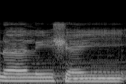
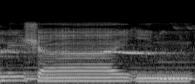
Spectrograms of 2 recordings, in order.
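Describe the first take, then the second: First: The vowel before the hamza is short. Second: The vowel before the hamza is lengthened. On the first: The speaker calls it right. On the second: The speaker calls it wrong.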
